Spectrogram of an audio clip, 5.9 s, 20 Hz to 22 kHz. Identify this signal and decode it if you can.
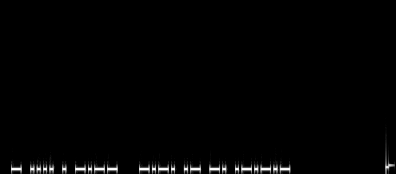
Morse code, heard as a keyed tone, about 25 wpm, 700 Hz. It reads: THEY CAN.
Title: Sentences from Top 1000 Words - Review Part 5 - 25wpm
